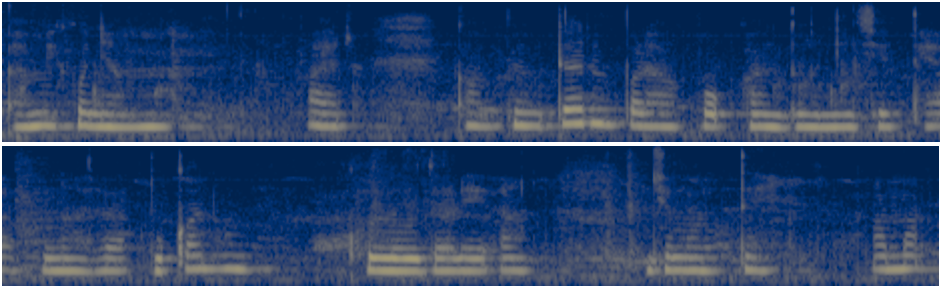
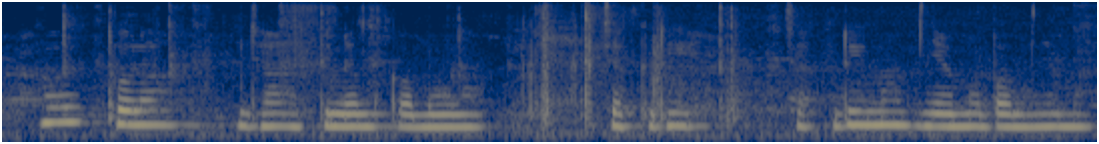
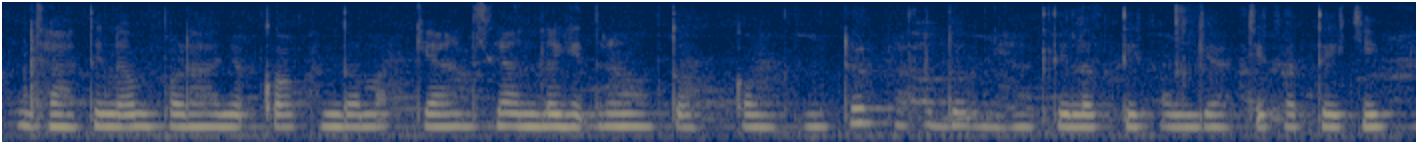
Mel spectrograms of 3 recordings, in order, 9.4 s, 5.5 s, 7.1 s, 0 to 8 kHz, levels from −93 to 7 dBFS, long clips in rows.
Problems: low volume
